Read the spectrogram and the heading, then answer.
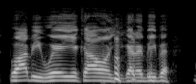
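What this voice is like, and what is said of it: Put-on Boston accent. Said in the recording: “Everett, Massachusetts, Boston accent”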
